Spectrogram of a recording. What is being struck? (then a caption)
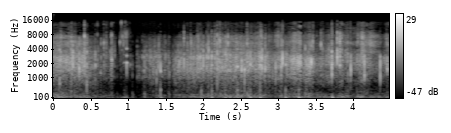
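Crumpled paper. Crumpled paper held in one hand beside the microphone is crinkled with the fingertips, giving a dense run of dry crackles and sharp rustles. The sound is bright with some low thumps beneath, and it dips briefly near one second before growing busier and louder.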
